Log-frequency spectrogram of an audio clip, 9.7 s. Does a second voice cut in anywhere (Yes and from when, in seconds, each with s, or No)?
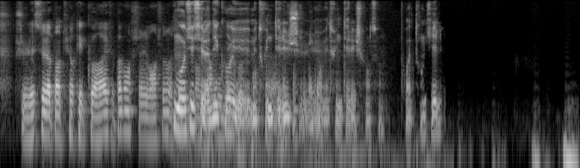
Yes, from 2.9 s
